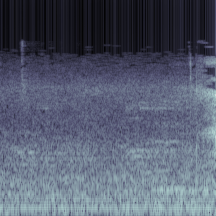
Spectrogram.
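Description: Steady background noise: an even hiss with a faint low hum underneath and no distinct events.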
